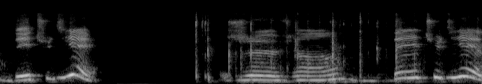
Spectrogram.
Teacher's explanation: Começou com vogal o verbo, tem que tirar o e do de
